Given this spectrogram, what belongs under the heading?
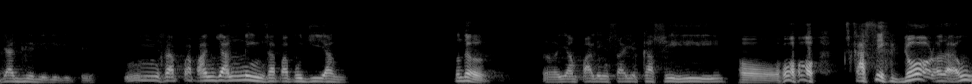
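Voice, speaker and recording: A man's voice: sits high, creaky, husky. A man giving a conversational religious lesson, often checking with his listeners. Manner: conversational, keeps asking the audience "right?". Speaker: religious teacher. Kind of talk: sermon. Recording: dull lo-fi recording.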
